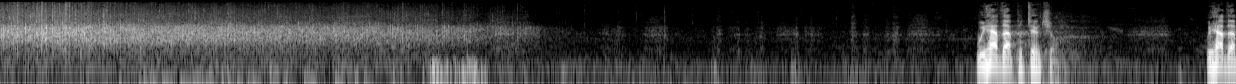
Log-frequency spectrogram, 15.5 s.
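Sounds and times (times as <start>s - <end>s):
sustained audience applause: 0.0s - 7.0s
speech: 12.2s - 13.4s, 15.1s - 15.4s.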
